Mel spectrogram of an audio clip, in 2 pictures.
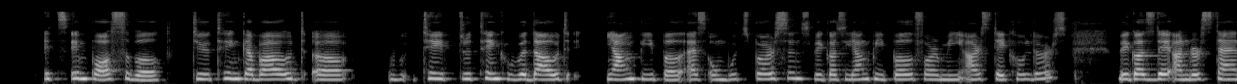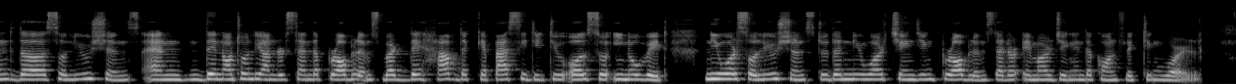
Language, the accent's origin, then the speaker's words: English; India; I'm from India. So while I was working in India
